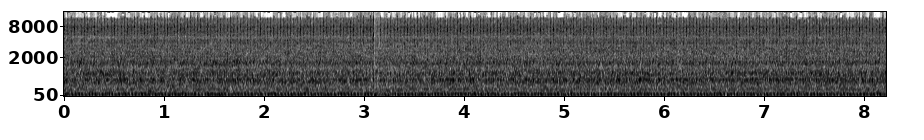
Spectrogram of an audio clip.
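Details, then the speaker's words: Vauxhall Astra petrol engine idling with a faintly uneven low pulse and steady hiss: the cylinder 2 ignition coil is arcing out, so the spark doesn't reach the plug, causing the misfire. "so we can already see there that that cylinder 2 is aring out and the the spark isn't firing all the way through to the spark plug and that's what's causing our misfire"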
